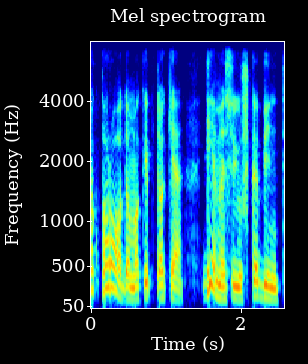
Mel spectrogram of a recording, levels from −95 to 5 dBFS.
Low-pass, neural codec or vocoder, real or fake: 7.2 kHz; none; real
